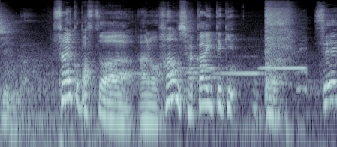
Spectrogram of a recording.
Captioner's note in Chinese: 救護車聲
